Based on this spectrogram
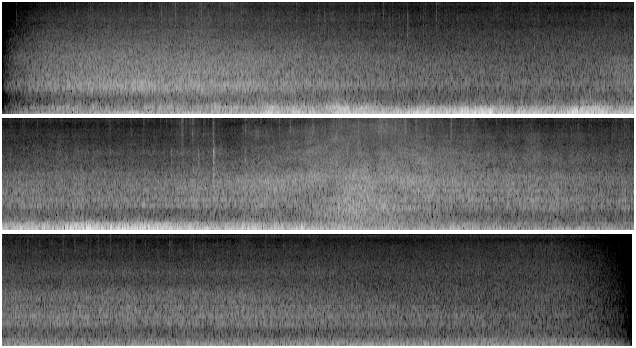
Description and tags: pass by w thunder
Single bike passes with thunder.
Part of a series of recordings made at 'The Driveway' in Austin Texas, an auto racing track. Every Thursday evening the track is taken over by road bikers for the 'Thursday Night Crit'.
nature, thunder, bicycle, field-recording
